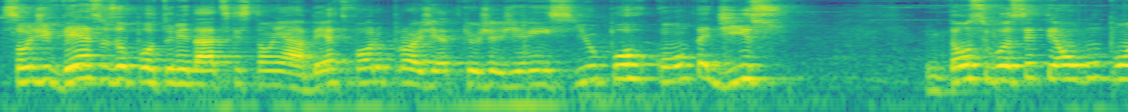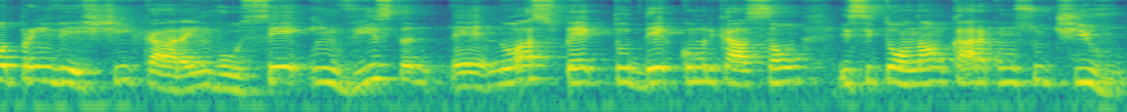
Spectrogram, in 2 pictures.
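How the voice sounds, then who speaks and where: His voice is high for a man, and its pitch variation is ordinary. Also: moderate pace. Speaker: sales closer and digital marketing youtuber. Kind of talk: casual vlog monologue. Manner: many fillers (né, tá).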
